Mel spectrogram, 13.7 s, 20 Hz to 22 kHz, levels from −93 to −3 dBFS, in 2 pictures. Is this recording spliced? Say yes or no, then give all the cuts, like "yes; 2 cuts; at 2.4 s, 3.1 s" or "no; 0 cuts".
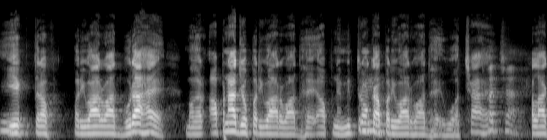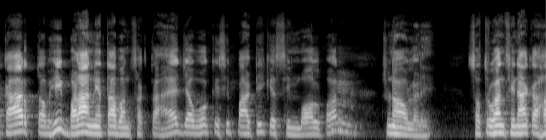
yes; 1 cut; at 6.6 s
